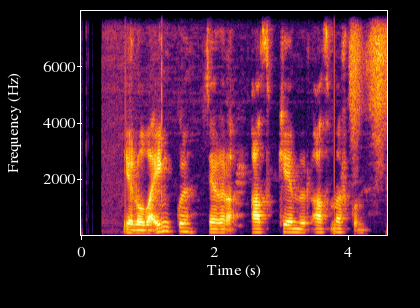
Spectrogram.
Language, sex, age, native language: Icelandic, male, 40-49, Icelandic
